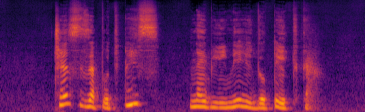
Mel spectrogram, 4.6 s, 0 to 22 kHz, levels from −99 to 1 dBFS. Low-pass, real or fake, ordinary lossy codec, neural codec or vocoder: none; fake; none; codec, 44.1 kHz, 1.7 kbps, Pupu-Codec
